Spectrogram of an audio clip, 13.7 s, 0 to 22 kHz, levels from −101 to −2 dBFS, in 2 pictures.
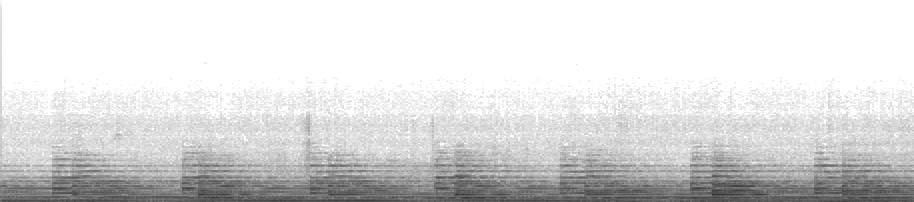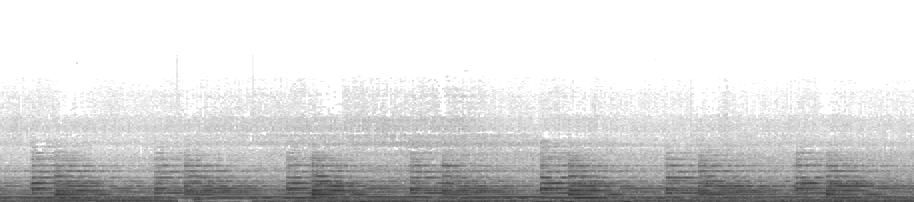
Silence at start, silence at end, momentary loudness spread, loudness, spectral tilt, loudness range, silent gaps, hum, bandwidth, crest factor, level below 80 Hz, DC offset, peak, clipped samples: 0 s; 0 s; 6 LU; -29 LUFS; -7 dB/octave; 3 LU; none; none; 9.4 kHz; 16 dB; -38 dBFS; under 0.1%; -12 dBFS; under 0.1%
